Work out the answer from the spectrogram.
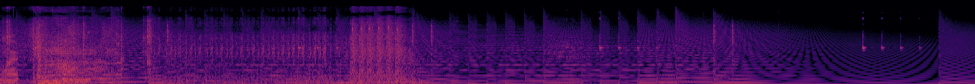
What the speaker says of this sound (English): There is a minigun gunner somewhere on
